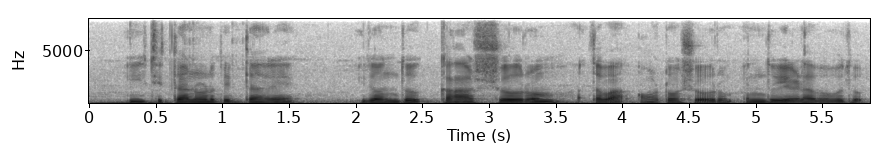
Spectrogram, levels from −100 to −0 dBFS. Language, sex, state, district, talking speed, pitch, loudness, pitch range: Kannada, male, Karnataka, Bangalore, 135 wpm, 115 Hz, -16 LUFS, 110-130 Hz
